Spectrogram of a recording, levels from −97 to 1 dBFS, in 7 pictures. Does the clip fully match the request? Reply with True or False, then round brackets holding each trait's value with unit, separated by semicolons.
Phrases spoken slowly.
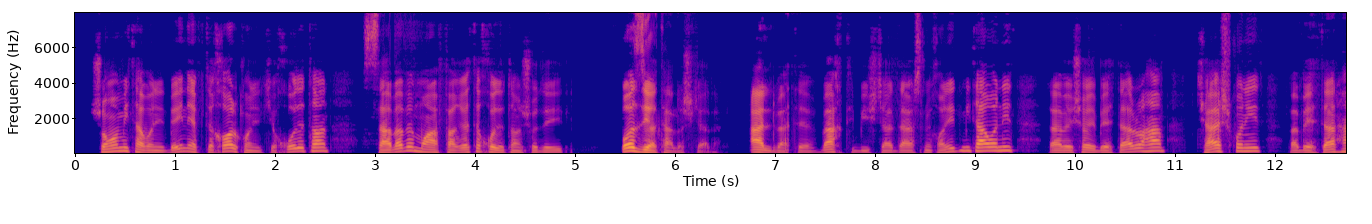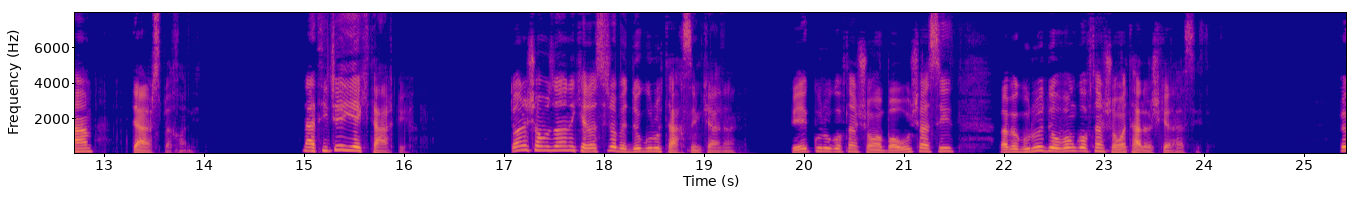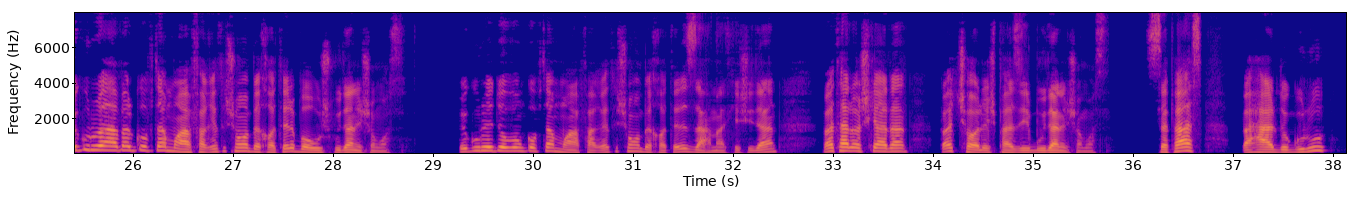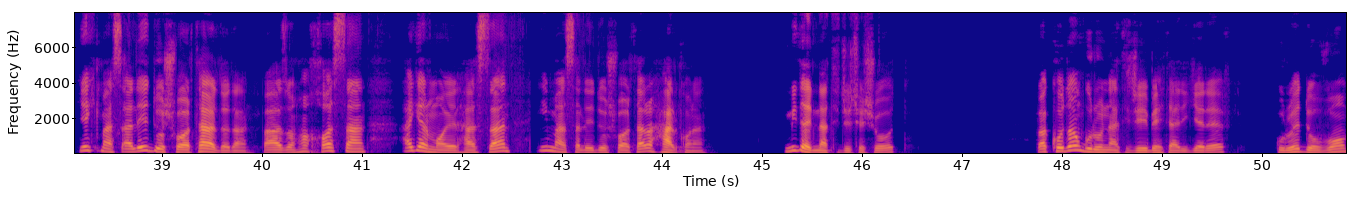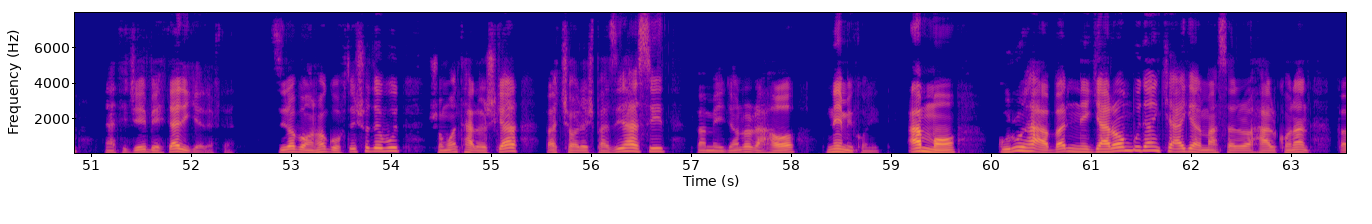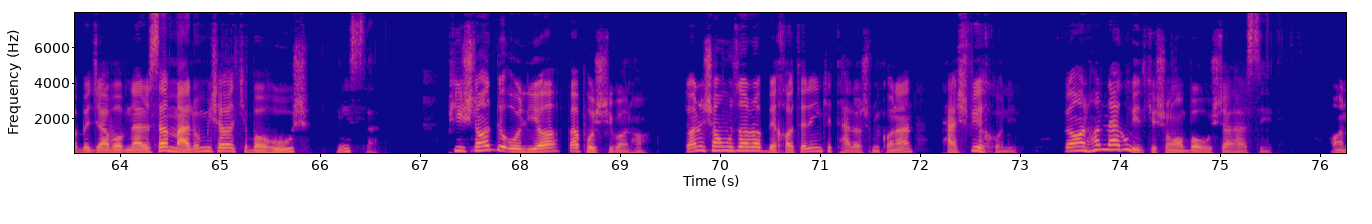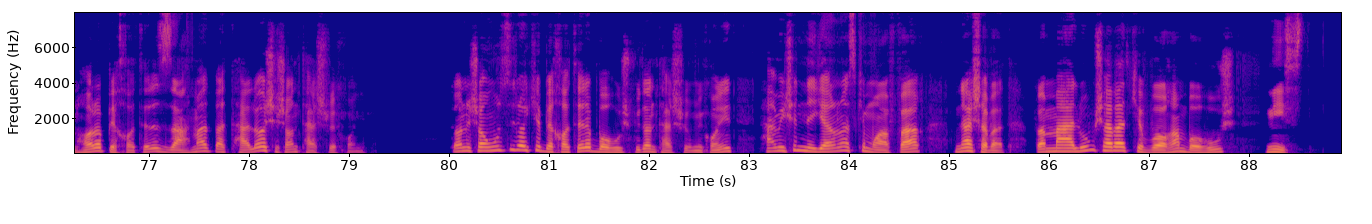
False (155 wpm)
